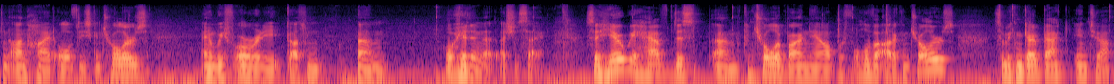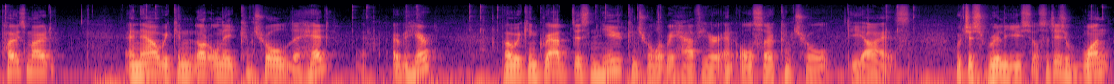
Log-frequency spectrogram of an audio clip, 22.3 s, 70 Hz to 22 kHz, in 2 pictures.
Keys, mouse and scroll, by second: 4.3-4.6 scroll down 2, 4.6-5.4 scroll up 2, 6.7 click, 7.3-10.0 shift+middle drag, 7.6-8.5 scroll up 2, 10.0-12.8 drag, 12.9 scroll down 2, 13.0-14.8 middle drag, 14.1 r, 14.8 right click, 15.2 click, 15.4 r, 16.0-17.1 middle drag, 16.0 click, 17.1 click, 17.5-20.1 shift+middle drag, 17.8-18.1 scroll up 2, 18.1 g, 20.1 click, 20.3-22.2 middle drag, 20.9 g, 22.2 click.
